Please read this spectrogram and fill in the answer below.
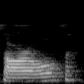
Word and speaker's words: Sorrells: sorrells and you can call me mrs sarls charles rhymes with charles sorrows like that and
